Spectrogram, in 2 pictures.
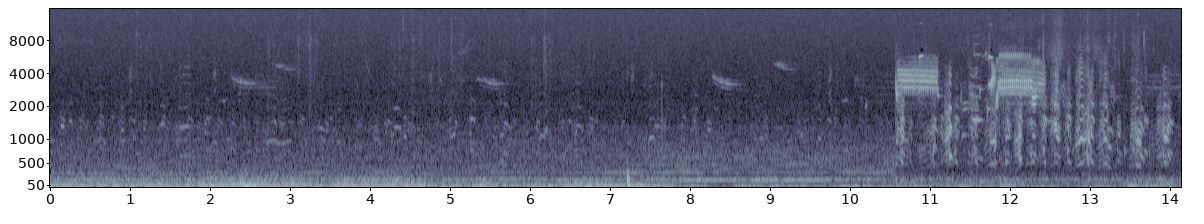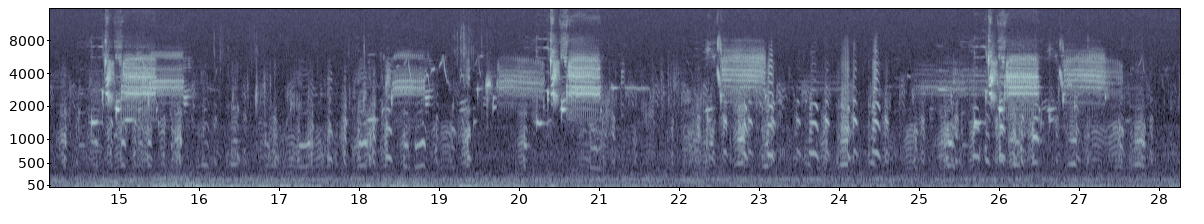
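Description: A low rumble with a few faint high bird chirps, then from about ten seconds in a busy chorus of wetland birds: harsh, rasping calls repeated every second or two over a dense crackle of clicks.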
